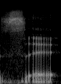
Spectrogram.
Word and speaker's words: Sikh: Yo, these Punjabi Sikhs are fucking sick. Yeah. Sick. It's that's how you're supposed to pronounce it.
